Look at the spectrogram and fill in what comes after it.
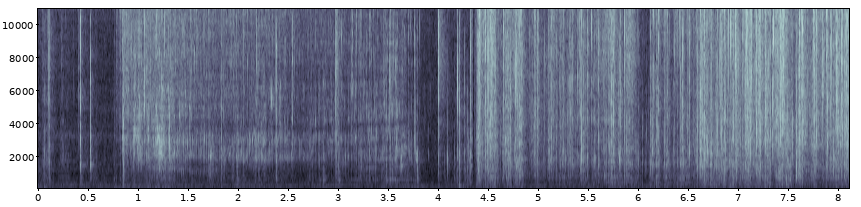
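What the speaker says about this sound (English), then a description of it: "Add 6 ounces of water." Six ounces of water pours into a plastic MRE bag close up, a rising liquid rush over crinkling plastic that grows louder toward the end.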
